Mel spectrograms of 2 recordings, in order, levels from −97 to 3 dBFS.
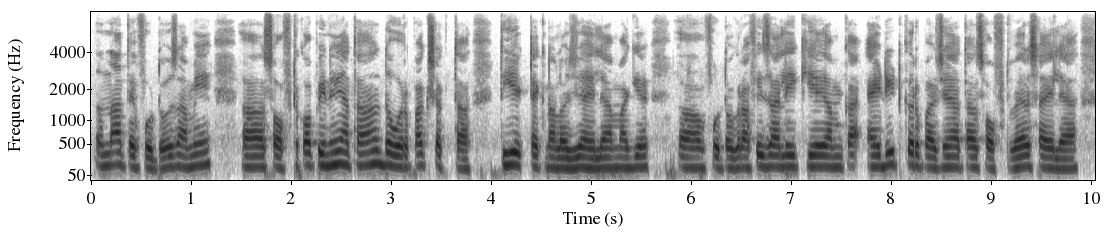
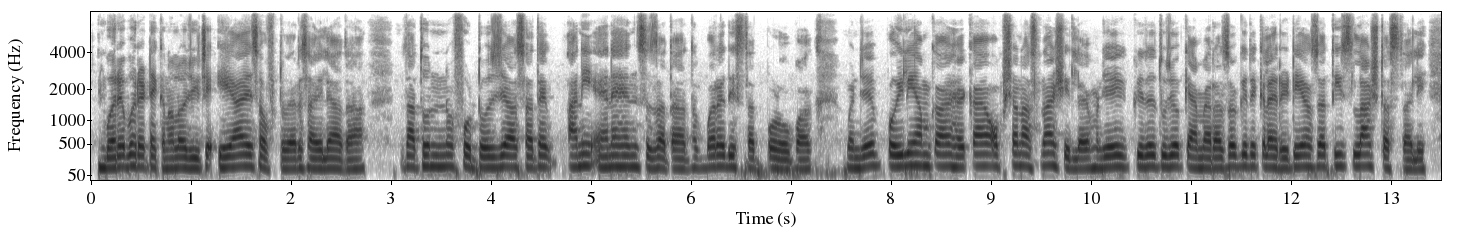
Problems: constant background noise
